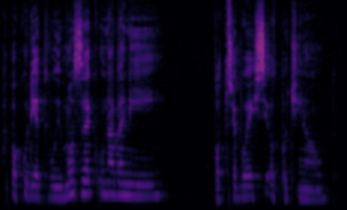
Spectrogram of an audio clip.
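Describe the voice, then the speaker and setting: A woman instructor guiding a body-awareness lesson, giving short spoken directions with frequent pauses. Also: low-pitched, a little mellow.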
